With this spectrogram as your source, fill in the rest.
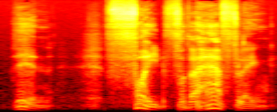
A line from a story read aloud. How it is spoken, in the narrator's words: Entreri growled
